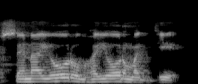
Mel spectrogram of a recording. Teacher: Senayoho plus Ubhayoho becomes Senayor Ubhayor Madhye. Senayoho, that visarga gets converted into ra, and that becomes ref.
